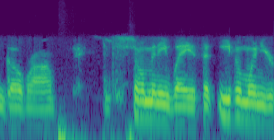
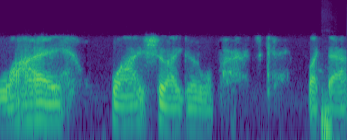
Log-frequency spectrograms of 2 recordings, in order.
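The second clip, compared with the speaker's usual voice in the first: play-acted heavy, soft voice laden with sighs; 5 dB quieter than usual. Retelling a question people often ask them: imitating a heavy, sighing voice. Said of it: "asked in a heavy voice with a lot of sighing".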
